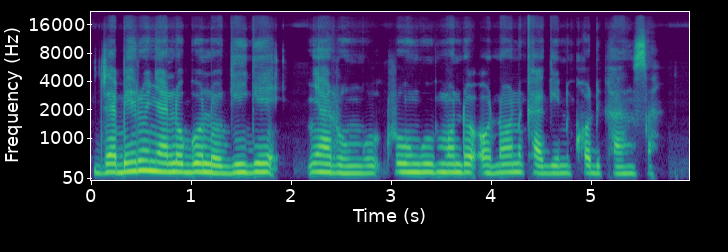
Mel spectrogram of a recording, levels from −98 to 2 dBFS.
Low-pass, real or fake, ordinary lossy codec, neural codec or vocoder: 19.8 kHz; fake; none; autoencoder, 48 kHz, 128 numbers a frame, DAC-VAE, trained on Japanese speech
